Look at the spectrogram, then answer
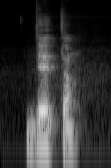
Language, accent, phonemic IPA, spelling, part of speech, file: French, Canada, /de.tɑ̃/, détend, verb, LL-Q150 (fra)-détend.wav
- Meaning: third-person singular present indicative of détendre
